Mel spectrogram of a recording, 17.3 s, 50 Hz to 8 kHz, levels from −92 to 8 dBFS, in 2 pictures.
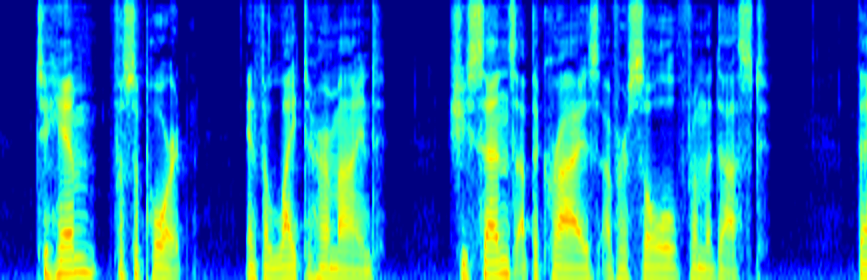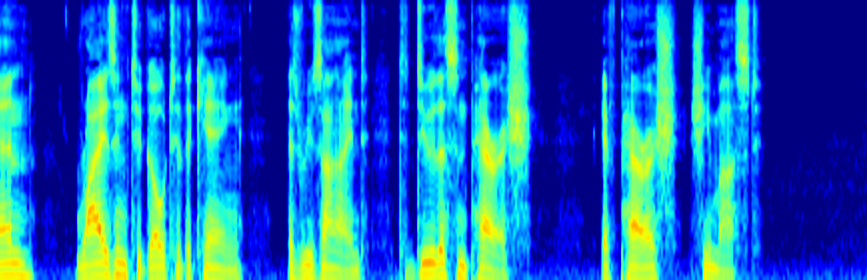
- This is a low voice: Yes, low, 105 Hz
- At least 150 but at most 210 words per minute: No, slow, 135 wpm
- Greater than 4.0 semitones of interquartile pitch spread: No, average, 3.2 semitones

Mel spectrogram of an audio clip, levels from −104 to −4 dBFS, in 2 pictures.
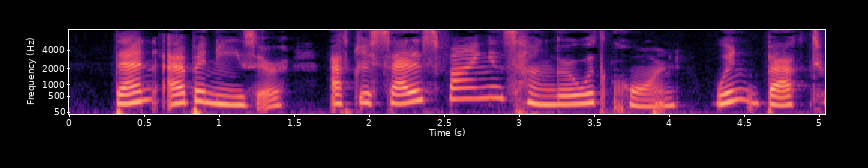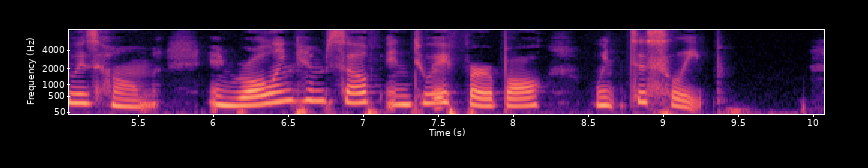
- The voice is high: Yes, very high, 270 Hz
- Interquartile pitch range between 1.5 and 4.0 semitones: No, average, 5.3 semitones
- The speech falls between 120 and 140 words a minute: Yes, slow, 135 wpm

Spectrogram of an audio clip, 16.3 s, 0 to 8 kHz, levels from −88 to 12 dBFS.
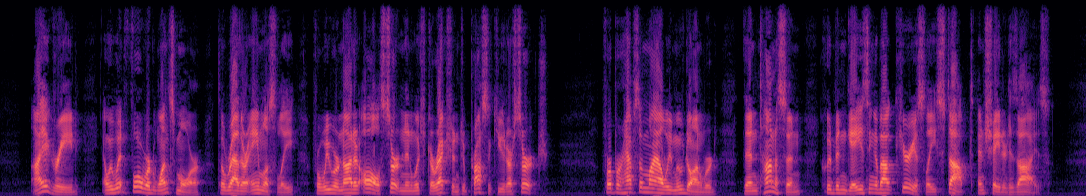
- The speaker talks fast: No, average, 165 wpm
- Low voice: Yes, low, 130 Hz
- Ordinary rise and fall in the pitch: No, wide, 5.7 semitones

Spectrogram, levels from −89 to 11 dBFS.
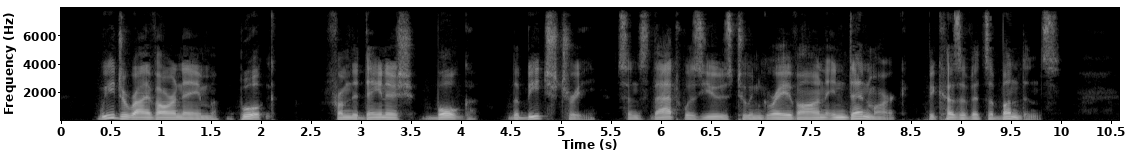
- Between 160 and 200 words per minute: No, average, 140 wpm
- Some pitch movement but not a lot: Yes, average, 4.1 semitones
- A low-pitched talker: Yes, very low, 95 Hz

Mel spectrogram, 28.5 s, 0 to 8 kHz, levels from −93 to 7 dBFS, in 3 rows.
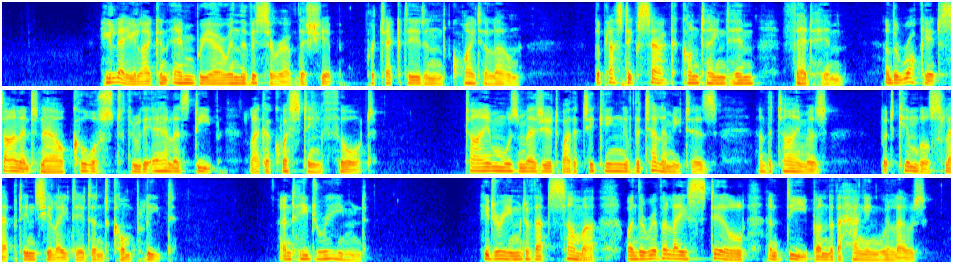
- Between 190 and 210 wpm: No, average, 155 wpm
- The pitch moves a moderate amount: Yes, average, 4.4 semitones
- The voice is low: Yes, low, 110 Hz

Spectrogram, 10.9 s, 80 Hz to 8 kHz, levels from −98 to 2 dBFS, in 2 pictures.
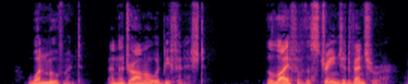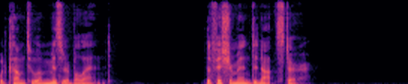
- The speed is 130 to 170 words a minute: Yes, average, 140 wpm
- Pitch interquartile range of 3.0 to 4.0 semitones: Yes, average, 3.4 semitones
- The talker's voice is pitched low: Yes, low, 105 Hz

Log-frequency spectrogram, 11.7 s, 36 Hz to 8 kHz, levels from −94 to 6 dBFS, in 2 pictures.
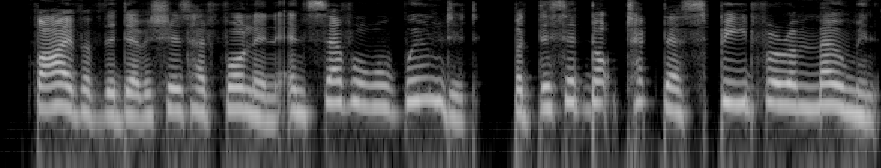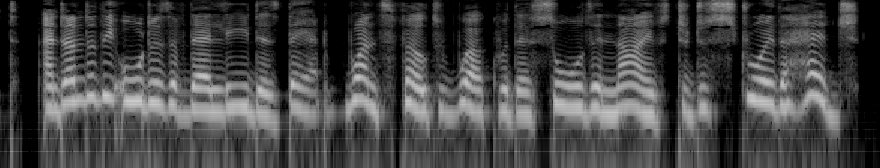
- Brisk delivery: Yes, fast, 215 wpm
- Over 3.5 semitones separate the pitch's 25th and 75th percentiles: Yes, average, 4.8 semitones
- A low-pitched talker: No, high, 245 Hz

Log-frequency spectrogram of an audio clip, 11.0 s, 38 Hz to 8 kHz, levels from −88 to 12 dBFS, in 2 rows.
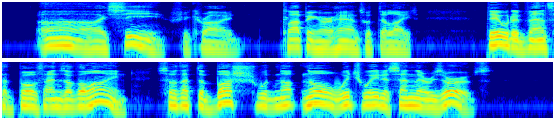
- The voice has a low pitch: Yes, low, 115 Hz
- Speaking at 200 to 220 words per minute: No, average, 175 wpm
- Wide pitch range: Yes, wide, 5.8 semitones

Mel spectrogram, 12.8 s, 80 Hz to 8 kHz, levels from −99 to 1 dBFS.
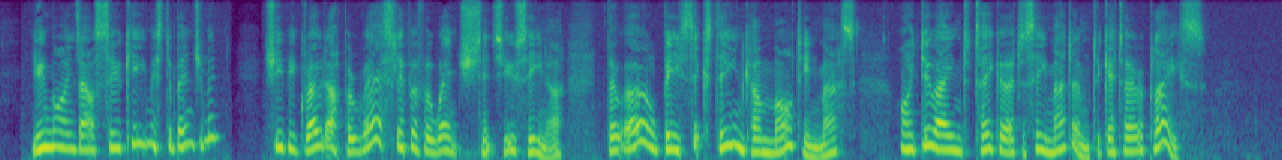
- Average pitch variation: Yes, average, 4.2 semitones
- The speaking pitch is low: No, high, 220 Hz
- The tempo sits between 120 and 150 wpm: No, average, 180 wpm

